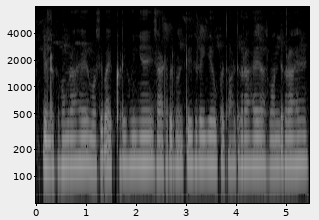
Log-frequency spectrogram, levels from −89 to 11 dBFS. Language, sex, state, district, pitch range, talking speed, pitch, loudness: Magahi, male, Bihar, Gaya, 130-135 Hz, 175 wpm, 135 Hz, -40 LUFS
